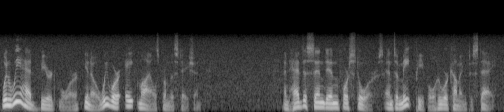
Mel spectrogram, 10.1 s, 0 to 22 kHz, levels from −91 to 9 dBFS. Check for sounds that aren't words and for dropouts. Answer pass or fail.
pass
